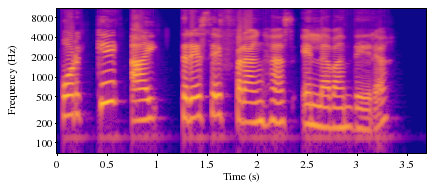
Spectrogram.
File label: Spanish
